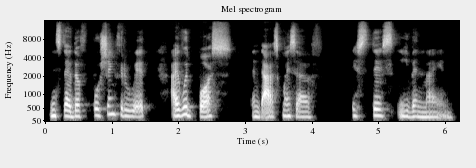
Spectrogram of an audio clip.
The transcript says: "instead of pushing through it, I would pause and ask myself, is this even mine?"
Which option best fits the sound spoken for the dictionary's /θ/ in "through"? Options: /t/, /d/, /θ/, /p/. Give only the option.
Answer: /θ/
